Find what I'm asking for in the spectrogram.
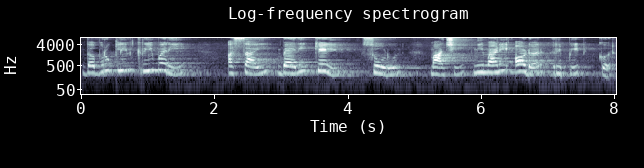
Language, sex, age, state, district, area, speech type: Goan Konkani, female, 18-30, Goa, Murmgao, urban, read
